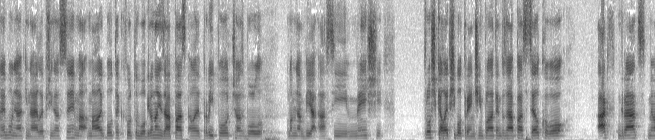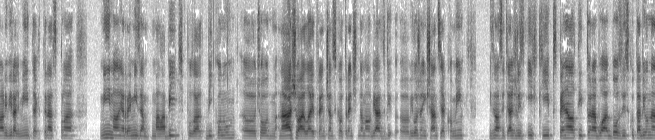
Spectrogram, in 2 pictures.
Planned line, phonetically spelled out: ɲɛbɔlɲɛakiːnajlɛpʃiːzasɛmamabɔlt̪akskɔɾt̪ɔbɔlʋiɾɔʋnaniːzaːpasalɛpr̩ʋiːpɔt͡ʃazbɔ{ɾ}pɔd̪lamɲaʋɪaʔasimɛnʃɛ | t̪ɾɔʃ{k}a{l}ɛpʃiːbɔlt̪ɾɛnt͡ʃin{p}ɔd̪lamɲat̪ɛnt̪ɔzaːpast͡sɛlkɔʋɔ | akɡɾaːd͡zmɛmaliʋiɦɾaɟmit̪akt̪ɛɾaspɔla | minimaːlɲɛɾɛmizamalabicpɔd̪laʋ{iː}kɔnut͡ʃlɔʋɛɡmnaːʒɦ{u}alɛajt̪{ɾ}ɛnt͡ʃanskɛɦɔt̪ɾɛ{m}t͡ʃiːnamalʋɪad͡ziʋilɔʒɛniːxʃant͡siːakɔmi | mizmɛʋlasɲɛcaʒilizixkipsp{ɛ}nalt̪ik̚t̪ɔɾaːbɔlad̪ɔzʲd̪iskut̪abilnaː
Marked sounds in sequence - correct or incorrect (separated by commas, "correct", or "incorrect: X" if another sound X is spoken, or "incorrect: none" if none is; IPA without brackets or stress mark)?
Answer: incorrect: l, correct, correct, correct, correct, incorrect: ɔ, correct, incorrect: n, correct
